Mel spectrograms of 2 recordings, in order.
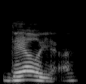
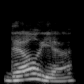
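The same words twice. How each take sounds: First: The first vowel is an 'ay' sound. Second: The first vowel is an 'ee' sound. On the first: This is how the person herself says the name. The speaker calls it right. "it's pronounced with an A sound" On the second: This is how most people say the name. The speaker calls it wrong. "Everybody calls her Delia"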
